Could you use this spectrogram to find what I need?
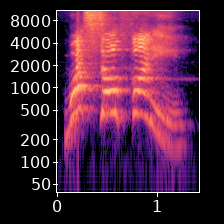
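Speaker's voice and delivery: slow, loud, high and indignant; indignant demand. Real, not acted. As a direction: stretch it out, demanding an answer. Indignant at the laughing interviewer.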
